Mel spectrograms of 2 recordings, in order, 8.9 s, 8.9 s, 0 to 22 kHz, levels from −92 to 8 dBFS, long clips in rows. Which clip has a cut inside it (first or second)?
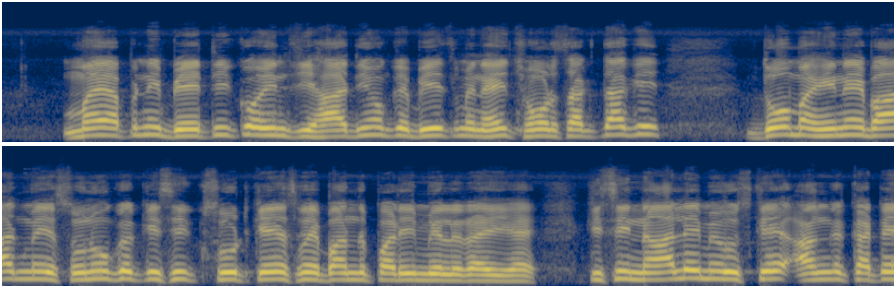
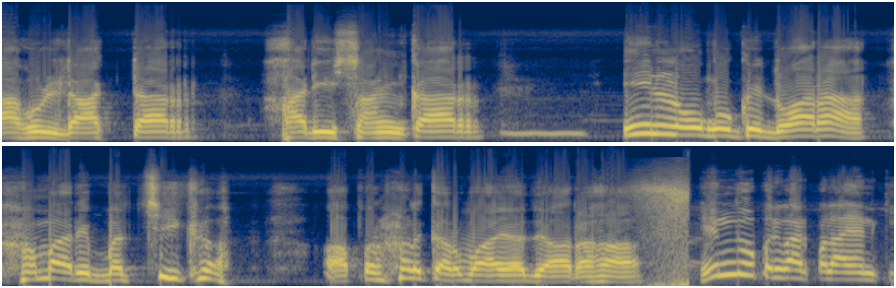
second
